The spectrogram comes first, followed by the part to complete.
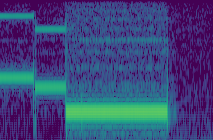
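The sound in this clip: Electronic telephone line tones play while a call is being transferred: two short steady beeps, the second slightly lower, then a lower, louder steady tone that holds for about a second before cutting off into near silence.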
